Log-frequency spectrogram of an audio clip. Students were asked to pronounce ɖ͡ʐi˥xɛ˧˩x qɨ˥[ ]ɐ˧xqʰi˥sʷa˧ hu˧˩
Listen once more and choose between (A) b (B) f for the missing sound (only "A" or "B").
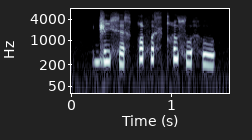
B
